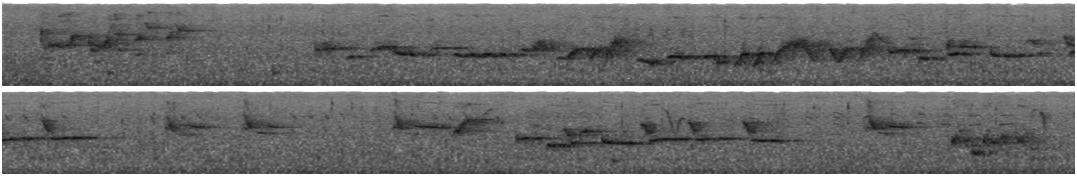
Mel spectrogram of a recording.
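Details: White-rumped shama song used for training other birds, played with nature sounds and water: continuous varied warbling of whistled slurs and short buzzy notes, dense and unbroken across the clip, over a steady rushing background.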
